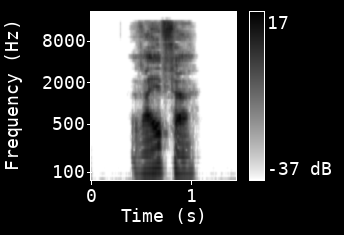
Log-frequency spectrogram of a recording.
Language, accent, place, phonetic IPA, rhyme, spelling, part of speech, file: German, Germany, Berlin, [ˈʁaɪ̯fɐ], -aɪ̯fɐ, reifer, adjective, De-reifer.ogg
- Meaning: 1. comparative degree of reif 2. inflection of reif: strong/mixed nominative masculine singular 3. inflection of reif: strong genitive/dative feminine singular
